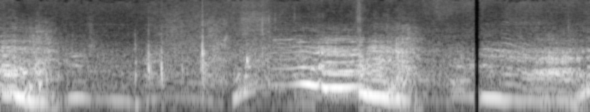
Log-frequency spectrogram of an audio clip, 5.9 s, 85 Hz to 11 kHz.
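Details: Male lions of a coalition challenging a rival coalition at the start of a takeover, 5 August 2015, with roaring all around: deep moaning roars that slide down and up, two loud bouts with softer grunts between.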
